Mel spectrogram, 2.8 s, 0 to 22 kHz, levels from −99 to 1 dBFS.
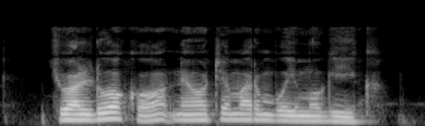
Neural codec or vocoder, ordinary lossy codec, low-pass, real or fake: none; none; 9.9 kHz; real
